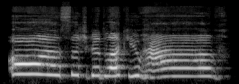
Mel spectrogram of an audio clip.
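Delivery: high, loud gushing neighbor voice; overjoyed busybody crowing about luck. Retold or imitated.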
